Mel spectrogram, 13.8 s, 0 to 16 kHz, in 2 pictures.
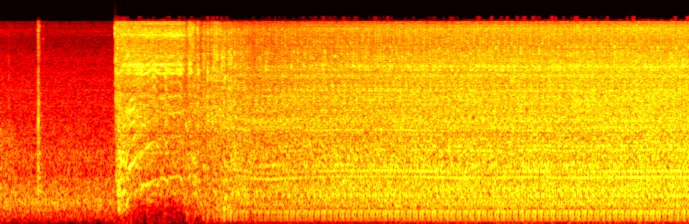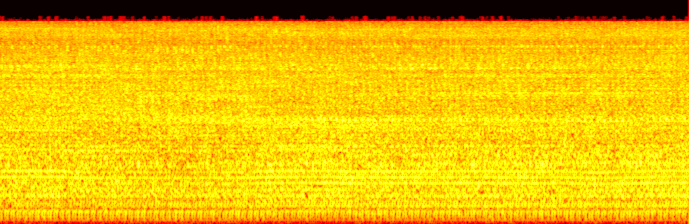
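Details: John Deere X300 rider, no-start traced to the time delay module giving no fuel solenoid action or spark: after the module was reconnected, a quick crank catches within a second and settles into a steady, even idle. Normal start and idle.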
